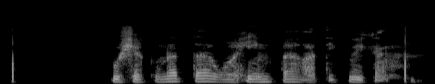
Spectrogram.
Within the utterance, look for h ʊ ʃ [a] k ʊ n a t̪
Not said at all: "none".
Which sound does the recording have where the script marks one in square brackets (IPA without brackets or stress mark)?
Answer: a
